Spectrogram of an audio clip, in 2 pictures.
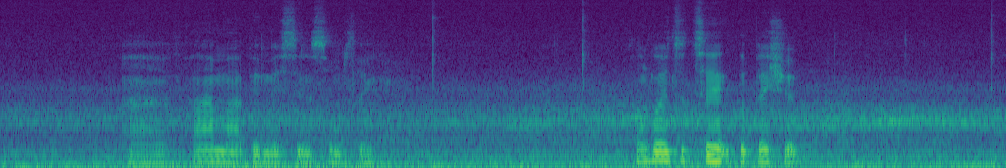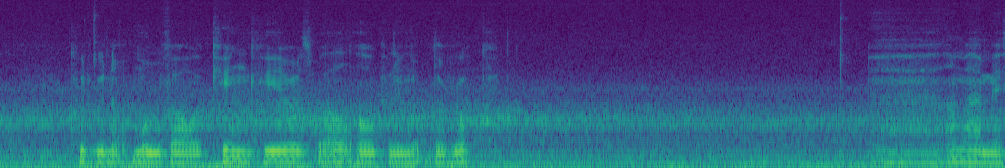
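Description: A man talks calmly and closely into a microphone, in short bursts.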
